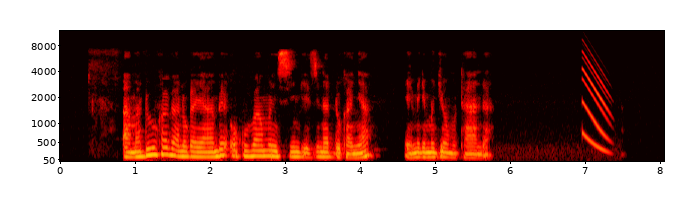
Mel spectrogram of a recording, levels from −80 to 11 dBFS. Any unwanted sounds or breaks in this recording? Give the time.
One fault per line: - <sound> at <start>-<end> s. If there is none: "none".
- chirp at 7.0-7.4 s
